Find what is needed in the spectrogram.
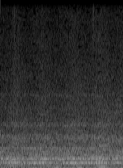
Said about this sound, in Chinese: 咱们等他这个磨豆子，待会儿咱们接着录。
